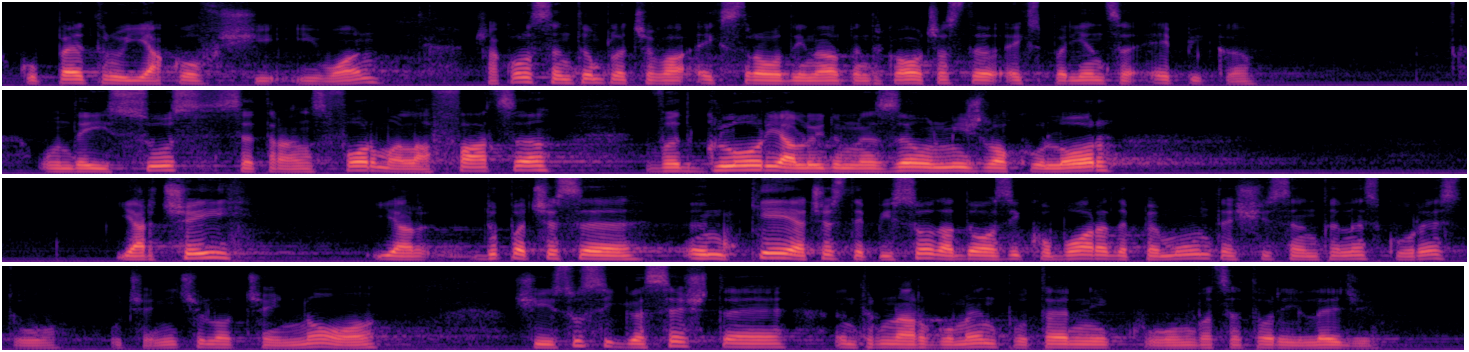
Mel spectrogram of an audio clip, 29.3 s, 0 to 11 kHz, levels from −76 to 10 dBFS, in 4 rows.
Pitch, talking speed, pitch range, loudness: 130 Hz, 130 wpm, 120-150 Hz, -24 LUFS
